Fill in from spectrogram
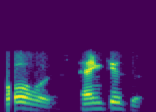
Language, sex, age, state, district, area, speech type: Marathi, male, 18-30, Maharashtra, Ahmednagar, rural, conversation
